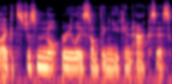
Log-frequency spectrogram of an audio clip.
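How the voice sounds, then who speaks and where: A woman with an Australian accent. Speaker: podcast host. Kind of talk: solo podcast monologue. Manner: casual, conversational with fillers.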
